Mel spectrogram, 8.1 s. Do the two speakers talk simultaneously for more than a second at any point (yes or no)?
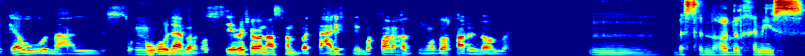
no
